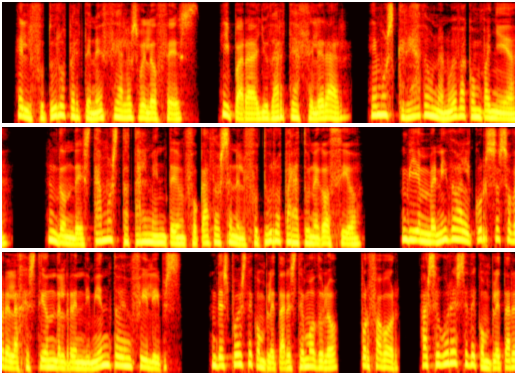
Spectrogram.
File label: spanish narration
